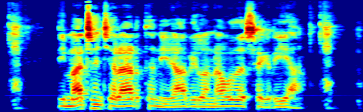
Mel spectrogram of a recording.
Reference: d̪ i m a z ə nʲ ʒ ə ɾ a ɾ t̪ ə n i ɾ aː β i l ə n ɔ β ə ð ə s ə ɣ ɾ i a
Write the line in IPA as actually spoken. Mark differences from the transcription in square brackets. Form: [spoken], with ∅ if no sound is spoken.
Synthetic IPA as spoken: d̪ i m a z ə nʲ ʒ ə ɾ a ɾ t̪ ə n i ɾ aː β i l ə n ɔ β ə ð ə s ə ɣ ɾ i a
